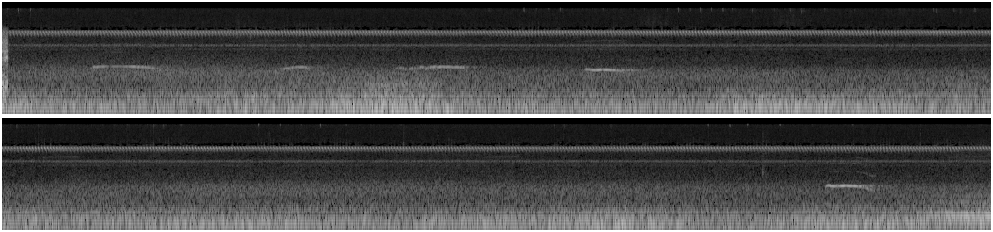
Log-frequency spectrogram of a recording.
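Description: A few short bird calls, about four in the first ten seconds and one more near the end, over a steady high-pitched hum and a low rumble.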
